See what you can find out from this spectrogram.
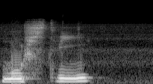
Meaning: manhood, masculinity
- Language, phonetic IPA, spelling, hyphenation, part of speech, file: Czech, [ˈmuʃstviː], mužství, muž‧ství, noun, Cs-mužství.ogg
